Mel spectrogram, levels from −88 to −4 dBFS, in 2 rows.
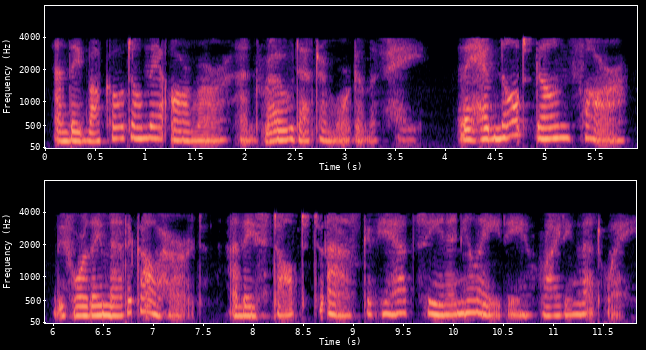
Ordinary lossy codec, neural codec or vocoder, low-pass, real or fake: AAC, 16 kbps; vocoder, 44.1 kHz, 128 mel bands every 256 samples, BigVGAN v2; 7.2 kHz; fake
